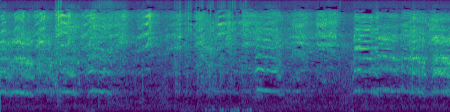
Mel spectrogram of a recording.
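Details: Wild Lear's macaws flying free in Brazil give a near-continuous chorus of grating, raucous screeches, many birds calling over one another with brief dips between bursts.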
